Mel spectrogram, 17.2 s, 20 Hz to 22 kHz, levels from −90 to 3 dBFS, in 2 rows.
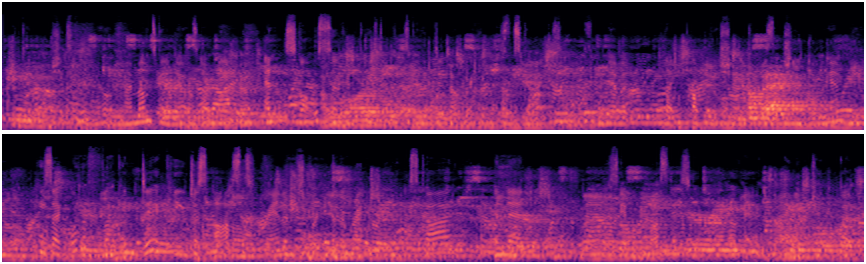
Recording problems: chatter from many people; very loud; throughout; 5 dB above the speech

